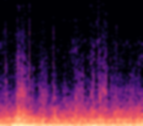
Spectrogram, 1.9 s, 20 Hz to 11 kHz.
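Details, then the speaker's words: Diesel Hyundai i20 driving after engine mount replacement; previously rattled on clutch release, driving and cold mornings: even low diesel drone, no rattle or knock over road noise; fixed. "ഇത് ക്ലച്ചിൽ നിന്ന് കാലെടുക്കുമ്പോഴും ഓടിക്കുമ്പോഴും കാലത്ത് തണുത്തു കിടക്കുമ്പോൾ പട എപ്പോഴും ശബ്ദമാണ് പക്ഷേ ഇപ്പൊ ദാ നീറ്റായി സൗണ്ടോ കാര്യങ്ങളോ ഒന്നുമില്ല"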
